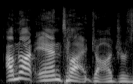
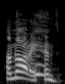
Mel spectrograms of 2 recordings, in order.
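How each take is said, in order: First: Said in the usual way. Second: Voice crack. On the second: Real, not acted. Streamer answering chat about the Dodgers, accidental voice crack. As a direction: voice cracks high mid-word. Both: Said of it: "That was a bad fucking voice crack".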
